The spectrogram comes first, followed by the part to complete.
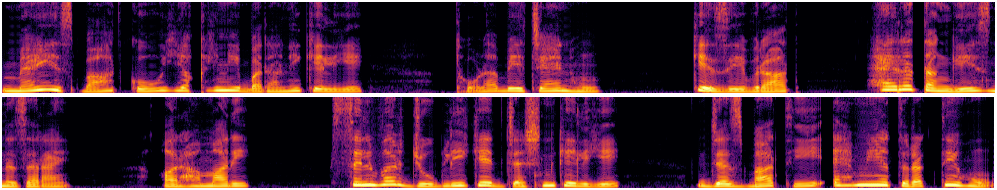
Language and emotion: Urdu, fearful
